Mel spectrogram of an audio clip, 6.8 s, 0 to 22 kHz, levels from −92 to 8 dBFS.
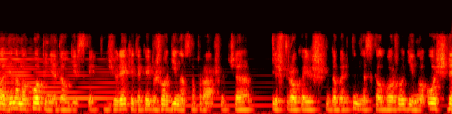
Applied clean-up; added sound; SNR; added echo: none; Piano; 15 dB; none.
